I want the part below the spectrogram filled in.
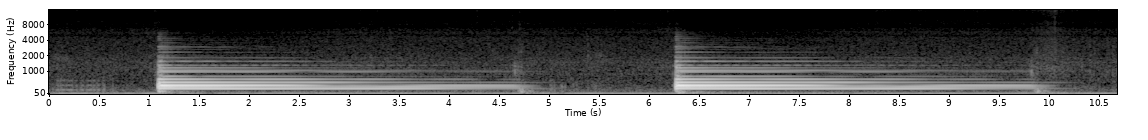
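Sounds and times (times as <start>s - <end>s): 
C major chord of C E G: 1.1s - 4.8s, 6.3s - 10.0s.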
